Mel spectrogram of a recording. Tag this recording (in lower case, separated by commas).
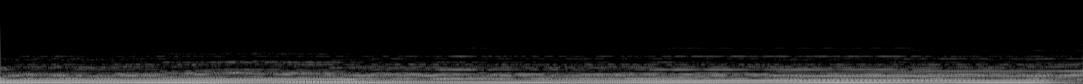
hammond organ, organ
